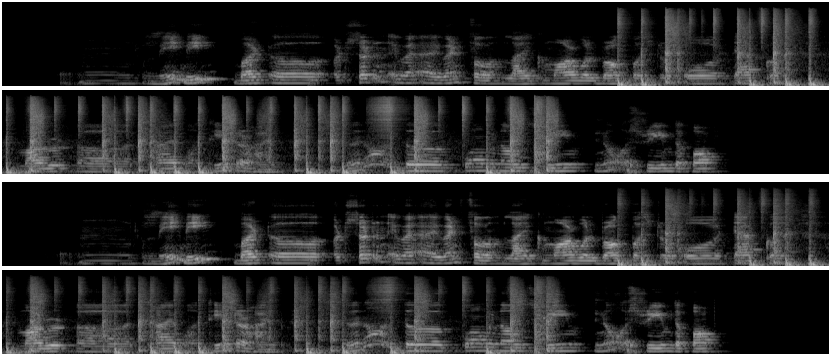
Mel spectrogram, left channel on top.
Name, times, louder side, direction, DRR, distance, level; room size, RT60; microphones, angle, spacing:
voice 1, 0.8-11.3 11.7-15.5, right 2 dB, 50° right, 5 dB, 1.7 m, -34 dB
sound 1, 6.2-13.8, left 3 dB, 20° left, 0.6 m, -30 dB
7.9 x 3.9 x 4.9 m, 0.31 s
head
